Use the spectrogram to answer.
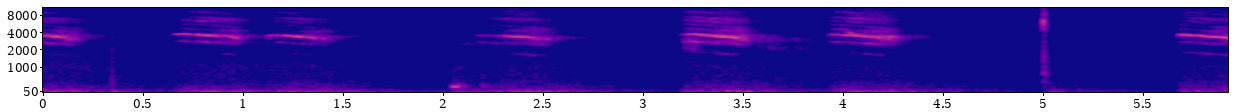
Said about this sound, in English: The bird agrees.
